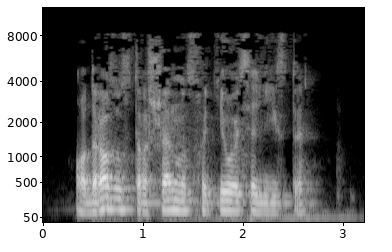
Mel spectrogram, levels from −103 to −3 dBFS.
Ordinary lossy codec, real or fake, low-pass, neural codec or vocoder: MP3, 32 kbps; fake; 10.8 kHz; codec, 44.1 kHz, 7.8 kbps, DAC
